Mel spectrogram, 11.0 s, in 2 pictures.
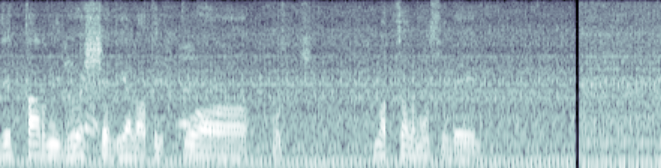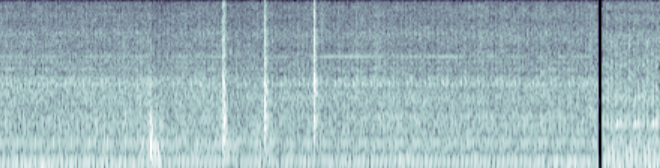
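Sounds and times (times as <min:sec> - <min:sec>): car engine idling: 0:00.0 - 0:11.0
car door clicks: 0:06.7 - 0:08.3.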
